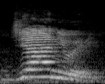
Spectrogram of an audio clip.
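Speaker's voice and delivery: JANUARY stretched out and enunciated; careful pronunciation demo. Shown as a demonstration. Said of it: "I repeat".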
